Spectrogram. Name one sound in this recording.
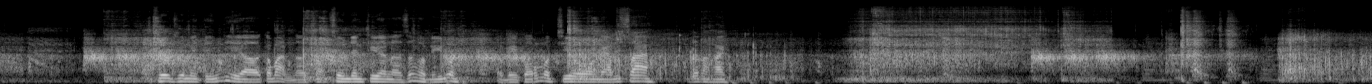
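Video game fighting sounds play from a tablet.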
